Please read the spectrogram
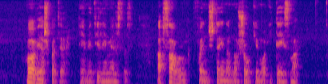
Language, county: Lithuanian, Kaunas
